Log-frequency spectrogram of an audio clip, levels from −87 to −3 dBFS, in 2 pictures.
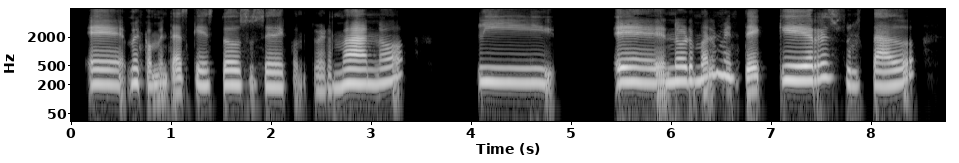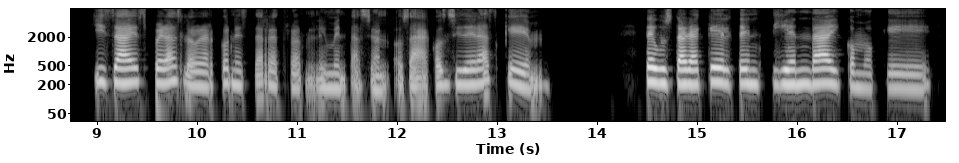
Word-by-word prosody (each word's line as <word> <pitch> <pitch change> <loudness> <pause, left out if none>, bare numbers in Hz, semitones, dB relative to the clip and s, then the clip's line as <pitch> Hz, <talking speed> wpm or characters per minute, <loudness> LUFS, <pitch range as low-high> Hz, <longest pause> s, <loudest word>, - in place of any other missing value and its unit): Eh, 205 -1 +1
me 220 0 -1
comentas 110 +8 -4
que 195 -1 -2
esto 200 +1 -1
sucede 185 -2 -4
con - - -17
tu 155 - -12
hermano 210 - +2 0.7
y, 225 -1 -2 0.6
eh, 225 0 +3
normalmente, 240 - 0
¿qué 250 0 +5
resultado 215 - -1 0.5
quizá 225 -1 +3
esperas 225 +1 -1
lograr 185 -1 -2
con 220 -2 -4
esta 195 - -6
retroalimentación? 85 -2 -6
O - - -8
sea, 95 +1 -2
¿consideras 205 +1 -2
que 190 -5 -2 1.1
te 235 -1 +8
gustaría 210 -1 +5
que 230 +3 +4
él 210 -1 -1
te 215 - +1
entienda 210 +1 +3
y 205 -2 -1
como 175 -4 -6
que, 170 +1 -6
210 Hz, 115 wpm, -23 LUFS, 185-225 Hz, 1.1 s, te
